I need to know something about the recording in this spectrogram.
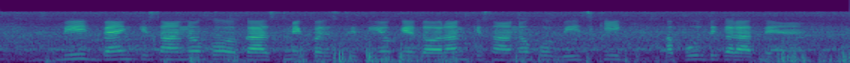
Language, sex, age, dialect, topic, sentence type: Hindi, female, 18-24, Kanauji Braj Bhasha, agriculture, statement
